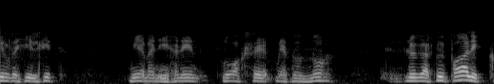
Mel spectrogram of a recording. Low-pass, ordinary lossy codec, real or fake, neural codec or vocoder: 7.2 kHz; none; real; none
